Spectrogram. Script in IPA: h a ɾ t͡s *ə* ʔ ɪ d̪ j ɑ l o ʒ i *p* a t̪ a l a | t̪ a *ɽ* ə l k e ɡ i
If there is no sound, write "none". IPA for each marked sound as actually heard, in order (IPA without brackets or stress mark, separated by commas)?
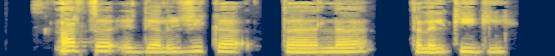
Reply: ə, k, l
